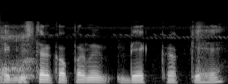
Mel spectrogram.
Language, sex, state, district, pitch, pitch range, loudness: Hindi, male, Arunachal Pradesh, Papum Pare, 105 Hz, 100-105 Hz, -19 LUFS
